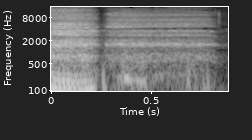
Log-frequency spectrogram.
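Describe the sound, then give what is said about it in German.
Heavy breathing: a loud, sharp rush of breath followed by a longer, airy exhale that fades out within about a second, with no talking. “Ah, ich atmest du so schwer.”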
